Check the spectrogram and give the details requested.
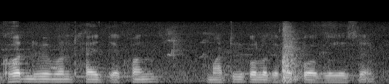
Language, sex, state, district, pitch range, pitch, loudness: Assamese, male, Assam, Sonitpur, 110-120 Hz, 115 Hz, -20 LUFS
